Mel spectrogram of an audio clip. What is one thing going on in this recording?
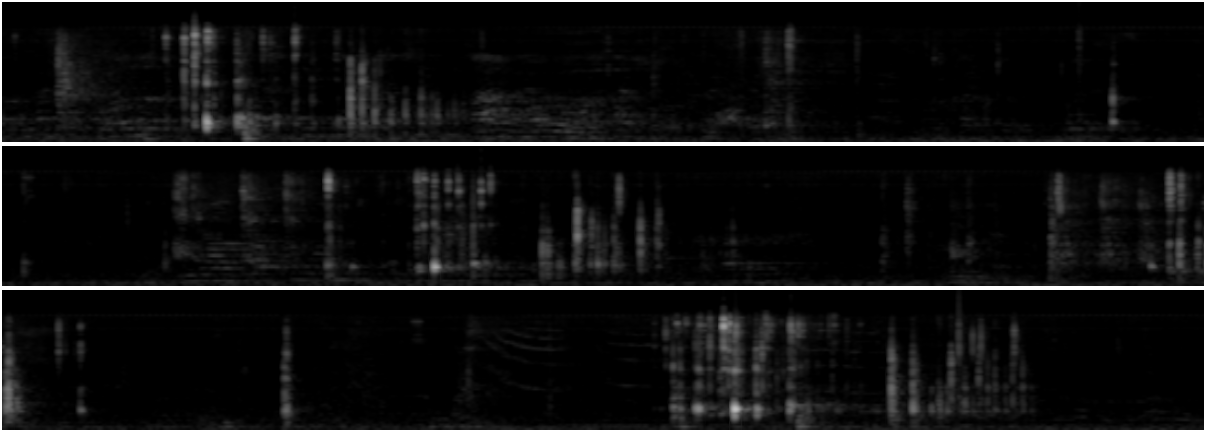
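Dice rattle and clatter onto a board.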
